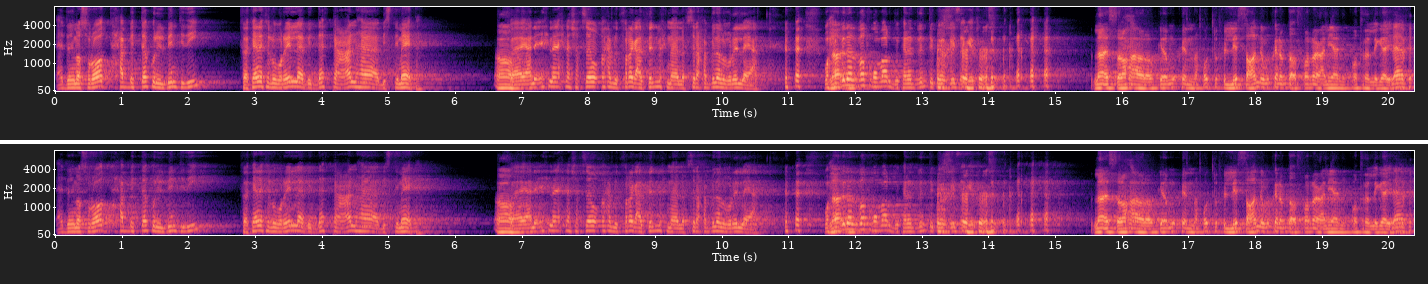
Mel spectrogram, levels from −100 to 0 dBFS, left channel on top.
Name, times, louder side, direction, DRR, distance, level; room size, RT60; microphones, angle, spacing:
voice 1, 0.0-2.2 2.8-5.5 6.8-14.1 14.4-15.0 16.0-16.2 20.0-20.3, left 4 dB, 50° left, 9 dB, 0.6 m, -24 dB
voice 2, 6.6-6.9 11.6-12.0 13.2-14.1 15.6-20.1, left 1 dB, 20° left, 7 dB, 1.0 m, -22 dB
28.0 x 17.0 x 9.0 m, 2.2 s
head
